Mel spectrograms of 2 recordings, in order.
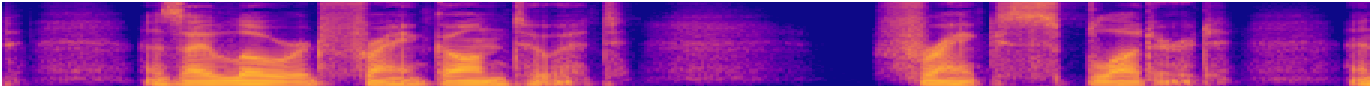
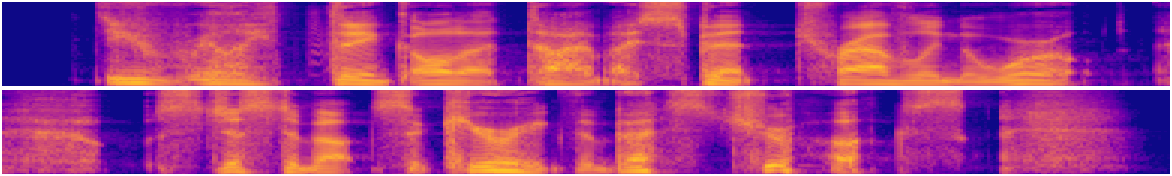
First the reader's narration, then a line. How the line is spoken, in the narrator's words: He chuckled despite the pain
